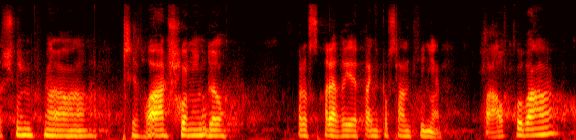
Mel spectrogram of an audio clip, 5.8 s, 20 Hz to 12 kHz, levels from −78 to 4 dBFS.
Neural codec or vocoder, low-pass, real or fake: codec, 24 kHz, 1.5 kbps, HILCodec; 10.8 kHz; fake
